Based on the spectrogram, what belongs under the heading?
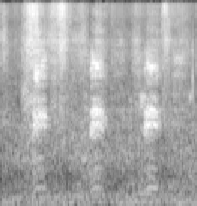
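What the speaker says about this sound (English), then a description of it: "There's a lady duck being tailed by a male duck. She doesn't sound happy about it." A female duck, pursued by a male, lets out a string of four or five rasping quacks in a steady rhythm, moderately close over a soft background hiss.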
